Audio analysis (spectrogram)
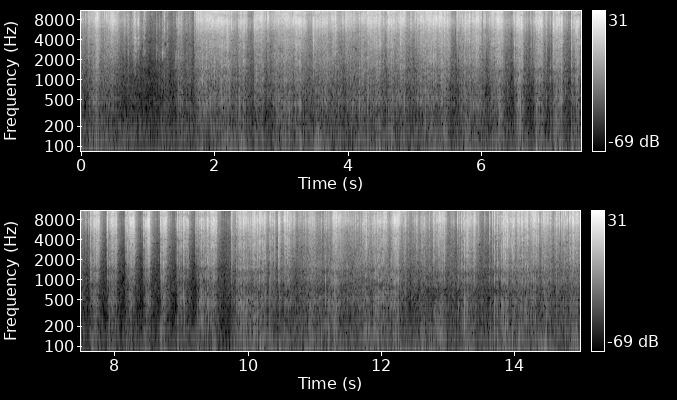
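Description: Long acrylic nails scratch across the beads and sequins of a black vintage beaded sequin fabric purse with dangling bead fringe. The sound is dense, bright, crinkly rasping with almost no low end. It runs as a steady texture broken by a quicker run of short, separate strokes near the middle.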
